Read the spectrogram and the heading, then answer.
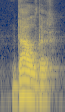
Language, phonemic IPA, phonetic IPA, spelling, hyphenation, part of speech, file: Dutch, /ˈdaːl.dər/, [ˈdal.dər], daalder, daal‧der, noun, Nl-daalder.ogg
- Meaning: 1. thaler 2. the Dutch thaler, used in the Netherlands from the 17th century until 1816 and worth 30 stuivers = 1½ guldens 3. 1½ guilders (shorthand for the monetary value, not a physical coin)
